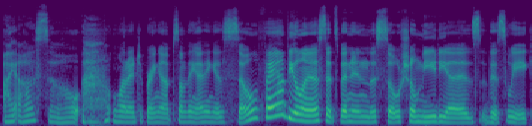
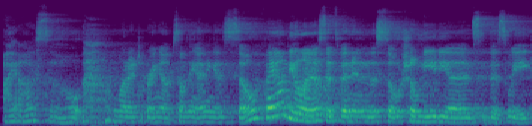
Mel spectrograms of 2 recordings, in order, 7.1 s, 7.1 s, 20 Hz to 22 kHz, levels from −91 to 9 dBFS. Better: first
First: none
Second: room echo; slight; dies away in 2.1 s // off-mic speech; somewhat distant

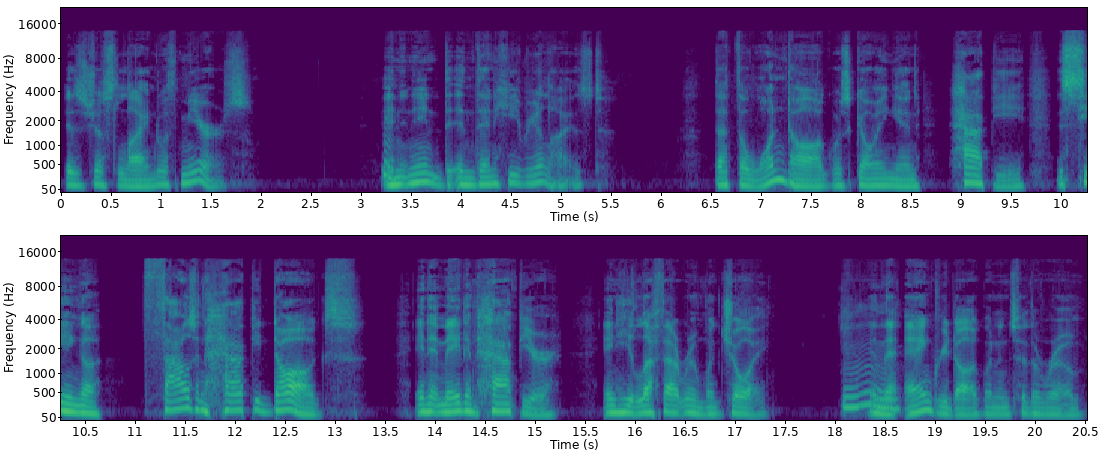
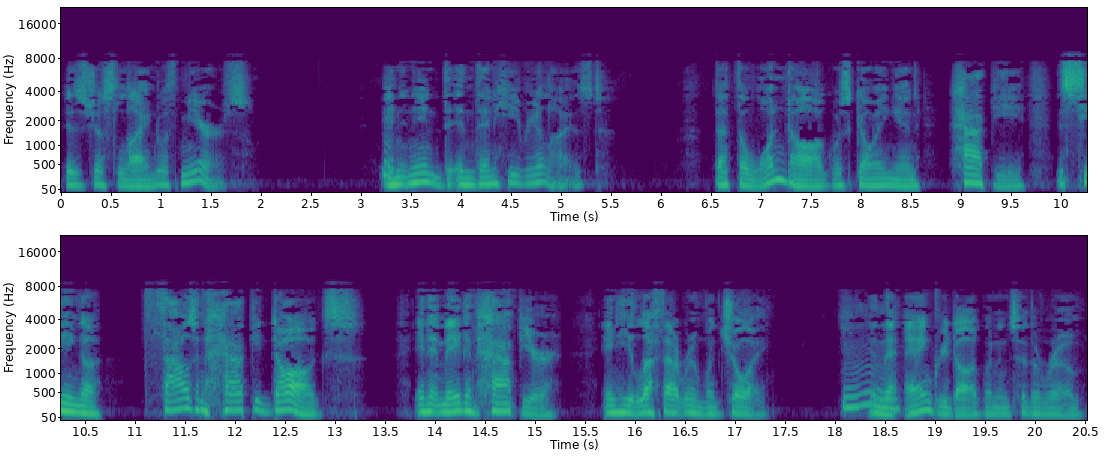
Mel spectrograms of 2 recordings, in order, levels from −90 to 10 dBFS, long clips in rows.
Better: first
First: none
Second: garbled, watery; badly; nothing above 7.5 kHz

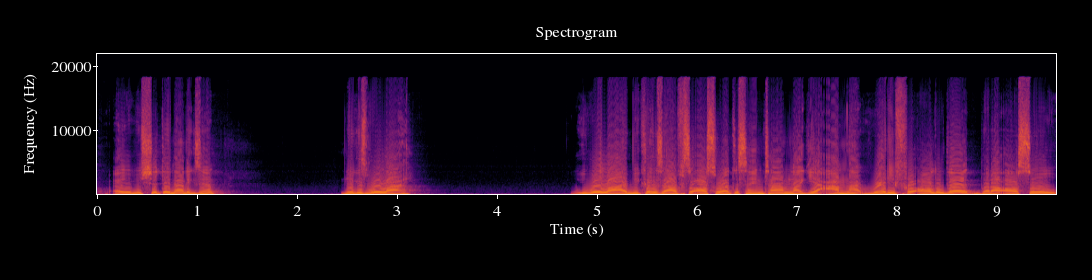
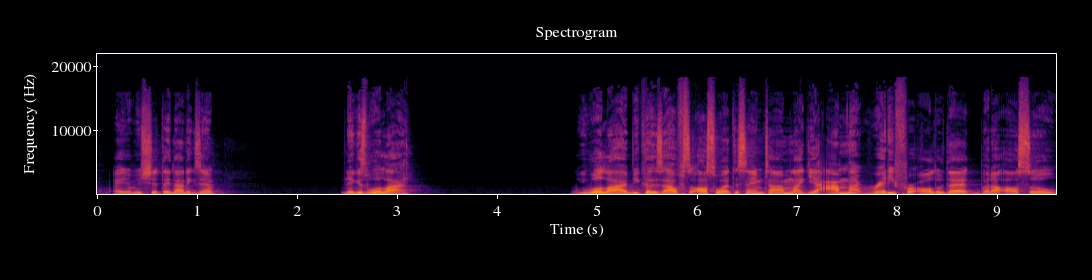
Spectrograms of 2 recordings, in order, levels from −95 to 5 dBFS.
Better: second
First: distortion; heavy; 6 dB below the speech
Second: none

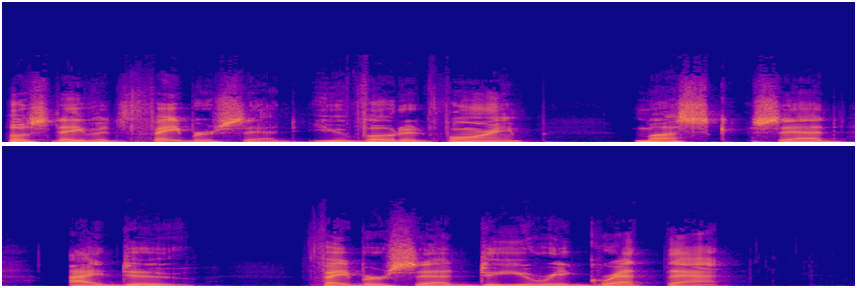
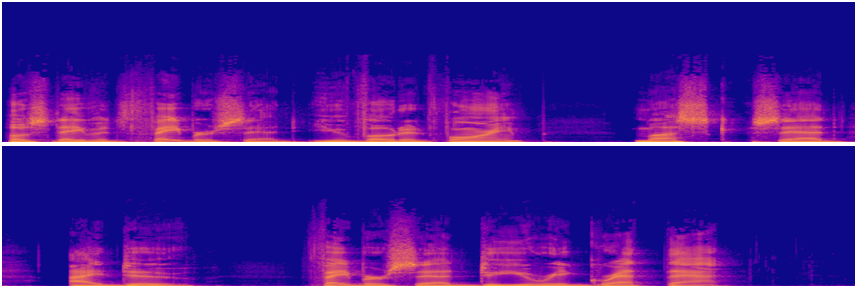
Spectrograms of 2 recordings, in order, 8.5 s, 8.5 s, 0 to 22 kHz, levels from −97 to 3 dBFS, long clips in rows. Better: neither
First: none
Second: none

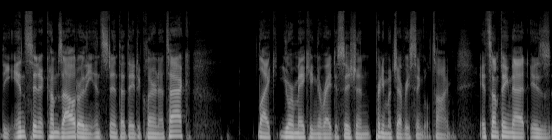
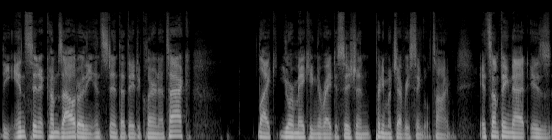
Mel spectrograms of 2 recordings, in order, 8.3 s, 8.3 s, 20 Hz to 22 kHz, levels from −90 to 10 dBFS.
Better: first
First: none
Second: garbled, watery; slightly; nothing above 15.5 kHz

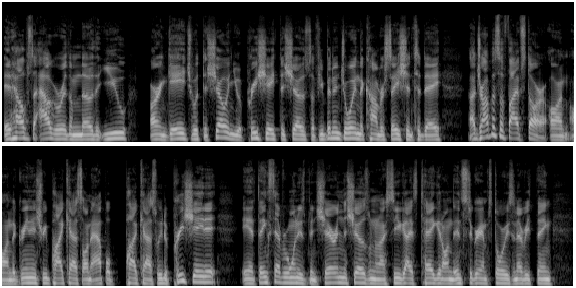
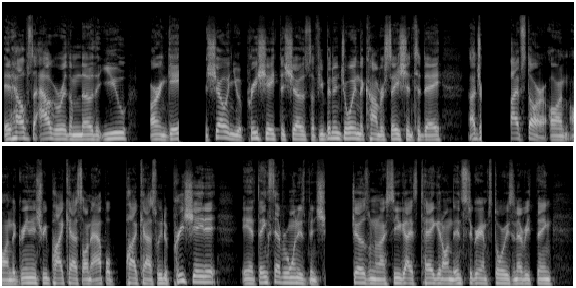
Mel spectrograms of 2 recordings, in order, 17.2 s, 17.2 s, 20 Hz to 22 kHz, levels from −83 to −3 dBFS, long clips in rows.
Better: first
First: none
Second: audio cutting out; at 2.5 s, at 7 s and at 13 s

